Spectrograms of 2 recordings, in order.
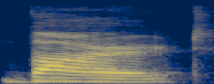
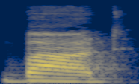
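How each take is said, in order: First: American accent, the r sound is pronounced. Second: British accent, the r sound is silent. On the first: "American ইংলিশে বার্ড" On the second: "British ইংলিশে বার্ড, কোনো আর হবে না"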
